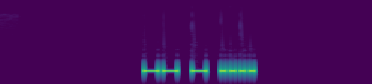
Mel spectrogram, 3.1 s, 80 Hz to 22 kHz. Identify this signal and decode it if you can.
Morse code, heard as a keyed tone, about 30 wpm, 700 Hz. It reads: MTH
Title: USA Call Sign Postfixes - 3 Letters 30wpm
